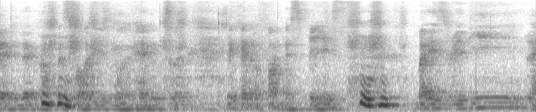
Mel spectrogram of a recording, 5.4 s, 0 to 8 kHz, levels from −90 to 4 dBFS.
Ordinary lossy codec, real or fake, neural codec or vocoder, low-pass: none; real; none; none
